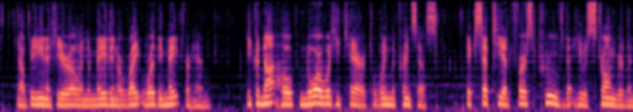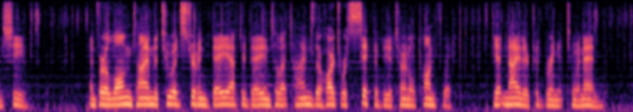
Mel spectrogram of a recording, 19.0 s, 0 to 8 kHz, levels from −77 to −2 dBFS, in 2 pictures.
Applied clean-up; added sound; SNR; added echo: neural separator model SepFormer DNS4.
